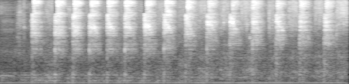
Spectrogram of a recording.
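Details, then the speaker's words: Used Flojet BIB syrup pump bench-tested with sanitizer through an auto shut-off and BIB connector during refurbishment. Crisp, even hissing strokes about three per second with no stumbles or knocking. Water flows well. Normal pump operation. "You see it's pumping through pretty good. See how it's see the water flowing really good. Water flow's not bad at all."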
